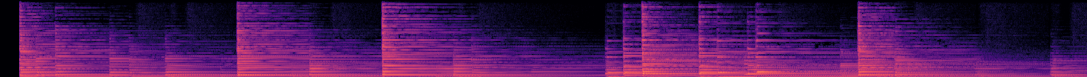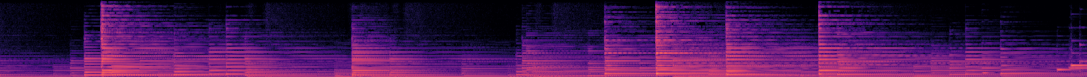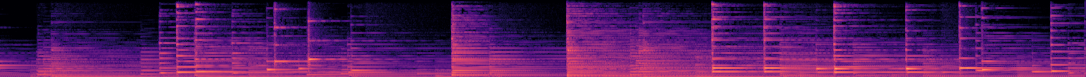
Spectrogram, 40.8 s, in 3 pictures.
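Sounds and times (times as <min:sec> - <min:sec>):
relaxing piano music: 0:00.3 - 0:40.7.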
